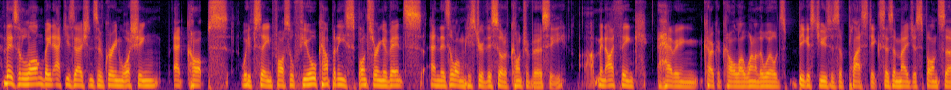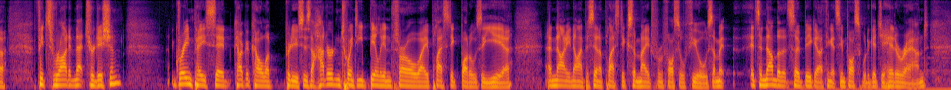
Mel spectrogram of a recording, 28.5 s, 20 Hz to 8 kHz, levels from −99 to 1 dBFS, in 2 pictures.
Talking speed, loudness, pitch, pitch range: 185 wpm, -23 LUFS, 120 Hz, 110-135 Hz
